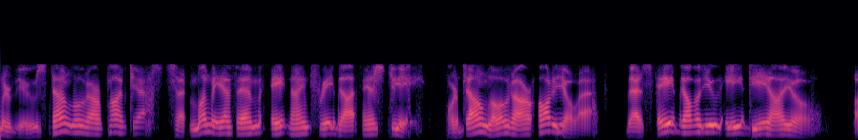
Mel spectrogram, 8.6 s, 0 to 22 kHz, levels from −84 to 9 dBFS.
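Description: From start to finish the speech passes through an LPC-10 vocoder with heavy damage. Each moment is rebuilt from a ten-pole vocal tract filter fed either a pulse train or noise, so the voice turns into a buzzing, mechanical robot with hiss or buzz wherever voicing is misjudged. Nothing remains above 3.8 kHz. Unlike simple band-limiting, the natural voice texture itself is replaced, which fits a rate near 2.4 kbit/s.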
